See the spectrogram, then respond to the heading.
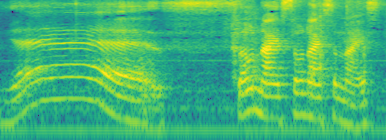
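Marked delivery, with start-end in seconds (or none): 0.1-1.9 long drawn-out, high yes; delighted yes. Real, not acted. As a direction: stretch the word out, swooping high. Delighted by the pretty pan.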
